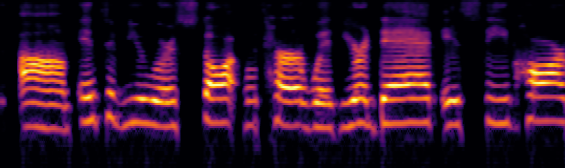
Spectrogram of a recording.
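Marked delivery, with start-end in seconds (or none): none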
